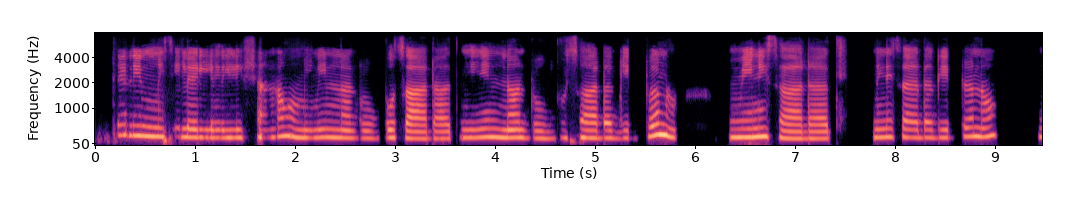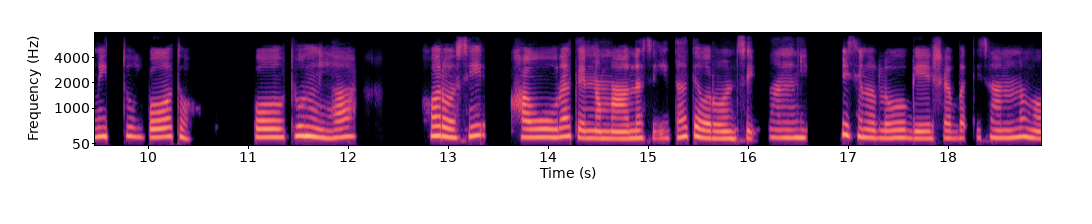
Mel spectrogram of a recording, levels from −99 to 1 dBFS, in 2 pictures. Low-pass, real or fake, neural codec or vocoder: 7.2 kHz; fake; codec, 16 kHz, 2 kbps, X-Codec, HuBERT features, trained on balanced general audio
